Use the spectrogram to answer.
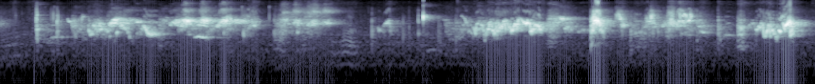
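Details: A singing flock of pet budgerigars, raspy warbled chatter in long phrases broken by brief pauses, with sharp clicks and squeaky chirps.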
